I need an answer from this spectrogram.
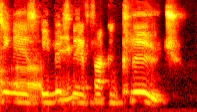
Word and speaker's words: Cluj: He says he lives near fucking Cluj, right? It rhymes with fucking splooge.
